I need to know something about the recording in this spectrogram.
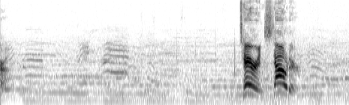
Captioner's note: applause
